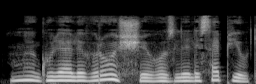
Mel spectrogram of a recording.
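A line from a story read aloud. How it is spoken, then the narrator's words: Plain. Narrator (Russian): сказала она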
